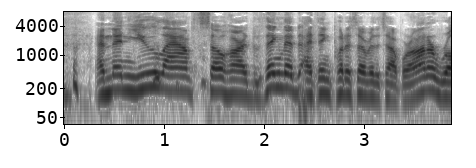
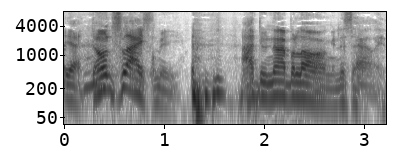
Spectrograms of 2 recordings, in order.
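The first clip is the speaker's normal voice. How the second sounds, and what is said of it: Imitates another person's voice. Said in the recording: “You did tomato Al Pacino. You were Al Pacino as a tomato.”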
